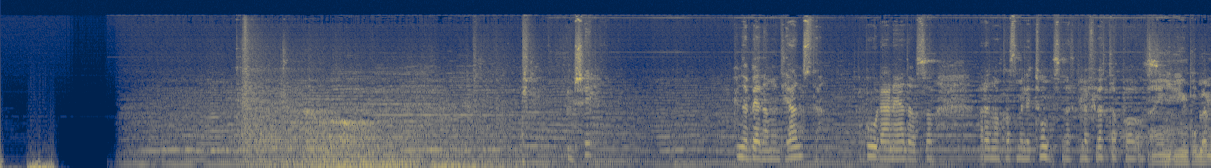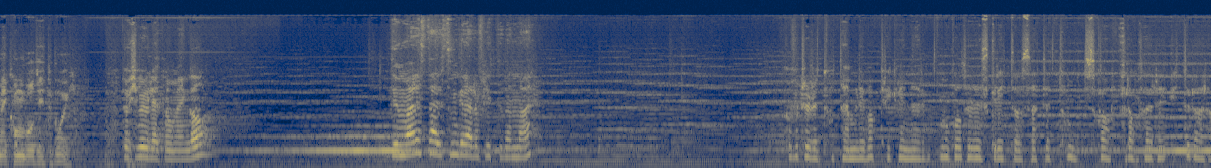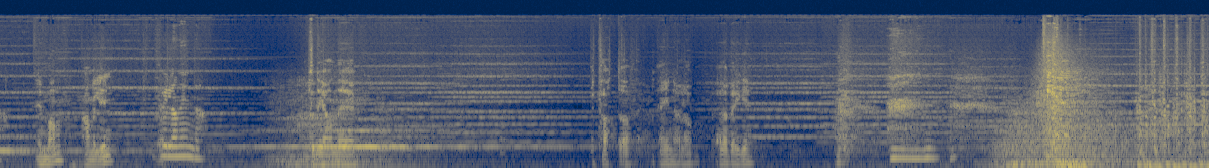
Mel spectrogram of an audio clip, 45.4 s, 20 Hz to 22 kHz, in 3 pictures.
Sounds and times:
Music: 0:01.4 - 0:45.3.

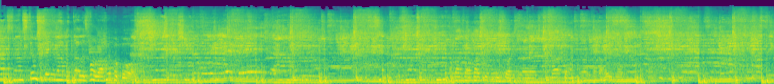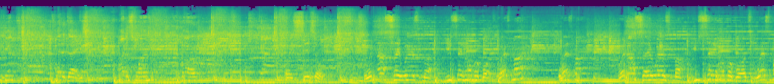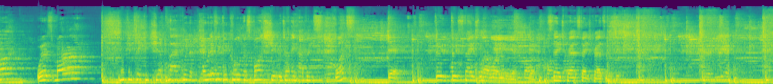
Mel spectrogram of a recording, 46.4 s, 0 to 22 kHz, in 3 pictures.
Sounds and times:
Speech: 0:00.0 - 0:02.8, 0:09.0 - 0:12.6, 0:22.8 - 0:26.0, 0:27.8 - 0:32.7, 0:33.3 - 0:38.0, 0:39.7 - 0:43.4
Music: 0:00.0 - 0:46.4.

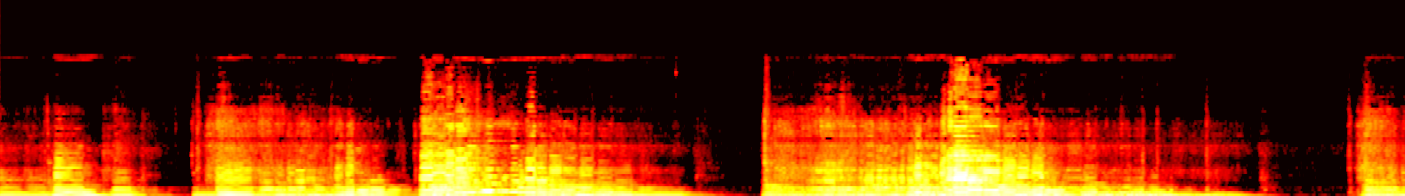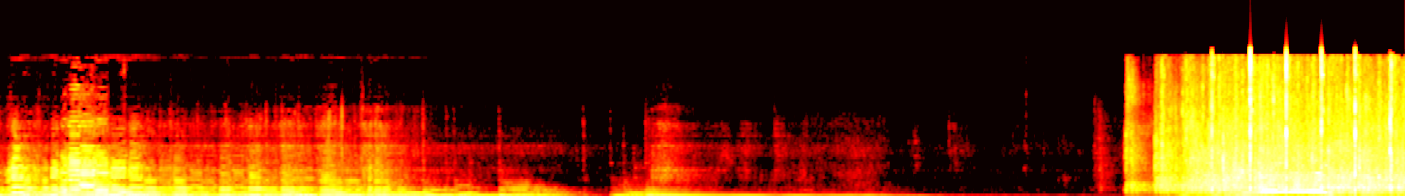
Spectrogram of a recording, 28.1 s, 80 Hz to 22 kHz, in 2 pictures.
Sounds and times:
Saxophone: 0:00.0 - 0:13.0, 0:13.6 - 0:20.1
Double bass: 0:00.0 - 0:25.3.

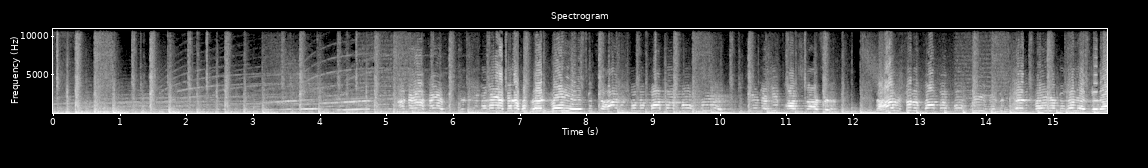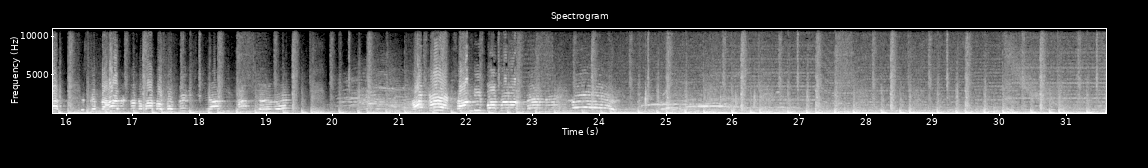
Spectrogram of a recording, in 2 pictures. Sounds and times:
Music: 0:00.0 - 0:31.6
Speech: 0:05.2 - 0:19.4, 0:21.2 - 0:24.3.

